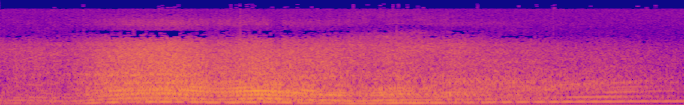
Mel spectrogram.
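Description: A car engine revs up and pulls away, its hum rising in pitch before settling into a steady drone, moderately loud, with no voices.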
